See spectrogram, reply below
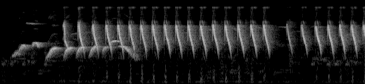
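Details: Male Bar-winged prinia singing to lure a female into breeding condition: a few thin rising whistled notes, then a long, fast, even series of sharp high chips, about seven a second, with a brief break near the end.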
